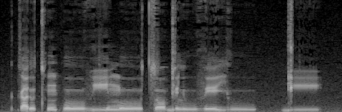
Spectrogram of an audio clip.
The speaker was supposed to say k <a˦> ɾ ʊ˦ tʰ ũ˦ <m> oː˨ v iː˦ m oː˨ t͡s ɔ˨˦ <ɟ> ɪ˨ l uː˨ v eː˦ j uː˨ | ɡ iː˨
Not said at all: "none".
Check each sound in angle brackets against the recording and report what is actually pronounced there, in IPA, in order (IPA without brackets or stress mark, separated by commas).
a˦, p, ɡ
